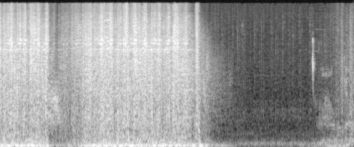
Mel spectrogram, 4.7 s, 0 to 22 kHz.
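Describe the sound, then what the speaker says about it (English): Ork Warbikers in Warhammer 40,000: Battlesector fire a loud, sustained burst of gunfire that cuts off abruptly, leaving a quieter stretch before the noise swells again. "Warbiker's firing, boss!"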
